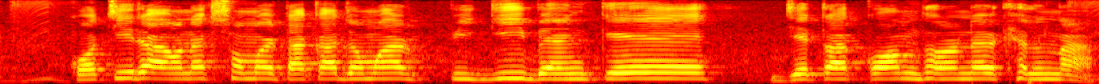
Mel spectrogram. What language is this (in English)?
Bangla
